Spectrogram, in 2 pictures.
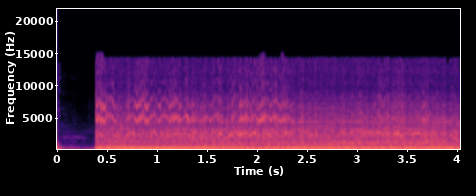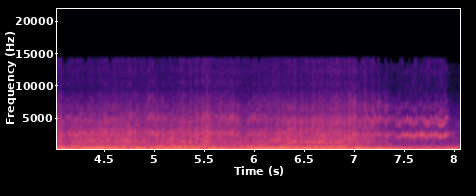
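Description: Sport motorcycle engine held at high revs in a burnout, spinning its rear tyre on the asphalt. From about four seconds in the revs dip and climb again three times, then fall away sharply near the end.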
